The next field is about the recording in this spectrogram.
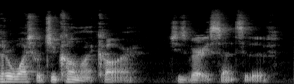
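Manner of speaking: ordinary delivery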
